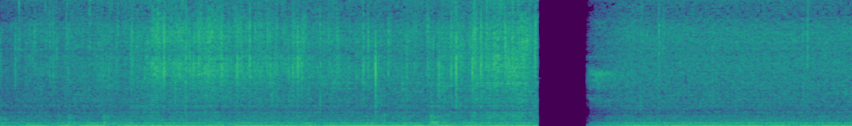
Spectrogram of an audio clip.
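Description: Spinach and potato balls shallow-fry in a little oil with a steady, even sizzle close by, broken by a brief full silence before the hiss resumes.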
